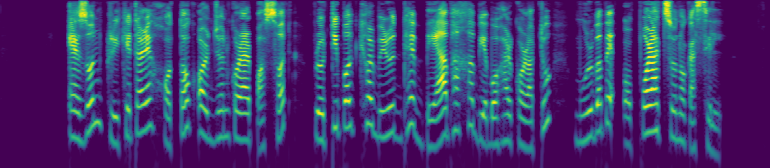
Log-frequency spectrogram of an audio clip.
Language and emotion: Assamese, disgusted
